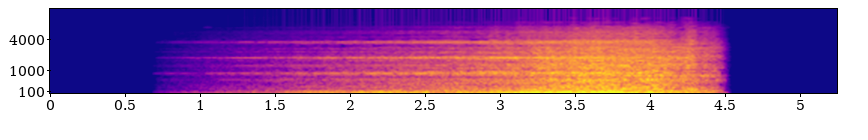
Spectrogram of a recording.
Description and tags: Bright Metal Rise Sound Effect. Created using granular synthesis in Cubase 7. I kept it dry so people can add their own reverb effects if they desire to do so.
